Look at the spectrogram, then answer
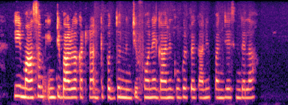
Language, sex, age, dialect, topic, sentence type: Telugu, female, 18-24, Southern, banking, statement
